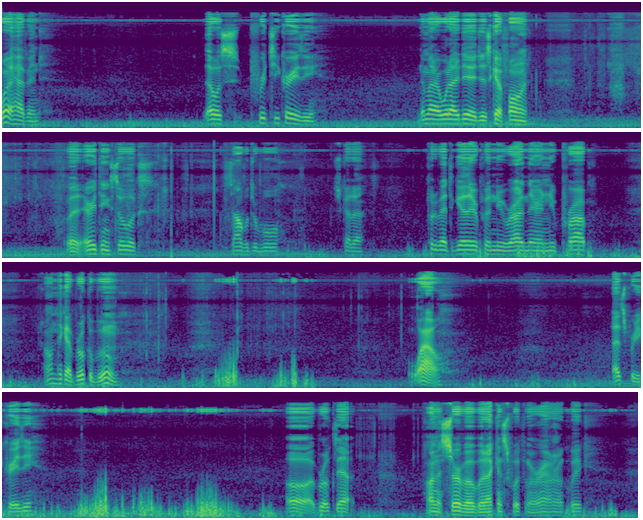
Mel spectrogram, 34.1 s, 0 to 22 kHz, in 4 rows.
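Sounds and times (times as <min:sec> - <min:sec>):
steady low hum: 0:00.0 - 0:34.0
wind buffeting microphone: 0:00.0 - 0:34.0
handling rustling and scraping: 0:07.0 - 0:13.6, 0:18.5 - 0:22.4.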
